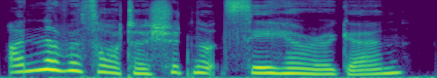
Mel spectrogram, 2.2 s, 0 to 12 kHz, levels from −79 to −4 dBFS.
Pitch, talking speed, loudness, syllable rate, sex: 250 Hz, 245 wpm, -16 LUFS, 5.6 syllables/s, female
